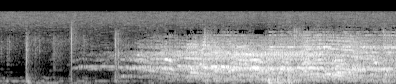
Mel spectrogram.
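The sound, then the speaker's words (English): Crowd noise at a busy bus station starts with a few sharp knocks over a quiet background, then a dense murmur of many voices swells up and stays loud to the end. “There's noise. Too many people. We're by the bus station, and the bus is here, right here.”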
